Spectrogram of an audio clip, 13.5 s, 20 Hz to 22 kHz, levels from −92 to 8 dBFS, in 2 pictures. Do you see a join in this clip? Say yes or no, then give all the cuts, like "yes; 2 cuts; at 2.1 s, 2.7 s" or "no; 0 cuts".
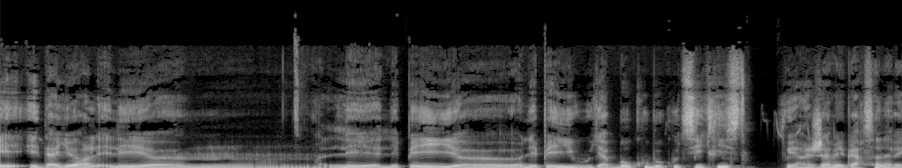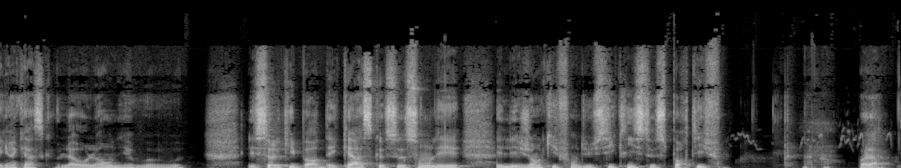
yes; 1 cut; at 10.5 s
